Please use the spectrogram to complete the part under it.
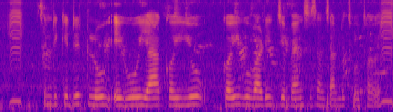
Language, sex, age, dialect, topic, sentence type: Bhojpuri, female, 18-24, Northern, banking, statement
